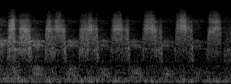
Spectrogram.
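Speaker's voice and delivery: soft calling out. Retelling being alone and beginning to call out, softly calling out. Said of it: "Zo zachtjes".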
